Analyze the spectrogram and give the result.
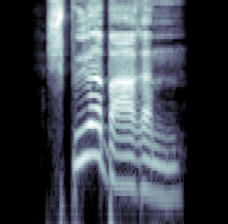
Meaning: strong dative masculine/neuter singular of spürbar
- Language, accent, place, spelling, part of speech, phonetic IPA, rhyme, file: German, Germany, Berlin, spürbarem, adjective, [ˈʃpyːɐ̯baːʁəm], -yːɐ̯baːʁəm, De-spürbarem.ogg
